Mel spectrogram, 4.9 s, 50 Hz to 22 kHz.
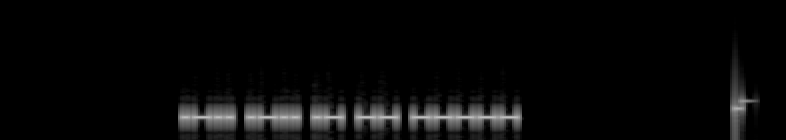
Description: Morse code, heard as a keyed tone, about 36 wpm, 700 Hz. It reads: LLAM0
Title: Code Groups - 5 Letter:Numbers - 35wpm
